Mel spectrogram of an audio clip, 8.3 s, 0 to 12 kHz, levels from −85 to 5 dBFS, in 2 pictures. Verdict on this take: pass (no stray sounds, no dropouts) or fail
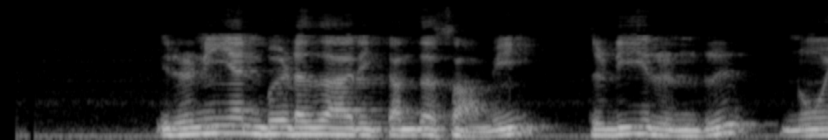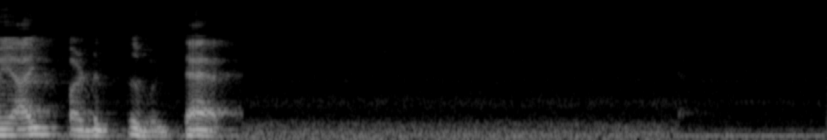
pass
